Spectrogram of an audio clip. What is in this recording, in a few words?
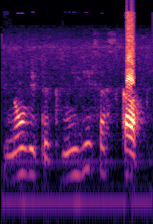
new books are expensive, Macedonian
